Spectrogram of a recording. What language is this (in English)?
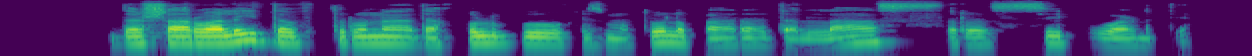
Pashto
